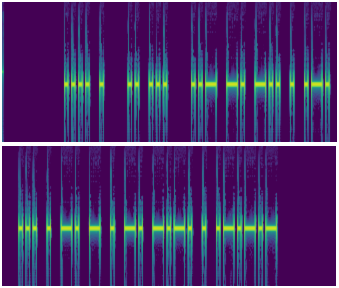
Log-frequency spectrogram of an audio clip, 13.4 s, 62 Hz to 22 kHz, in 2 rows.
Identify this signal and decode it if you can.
Morse code, heard as a keyed tone, about 17 wpm, 700 Hz. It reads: HE IS UNDER SENTENCE.
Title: Sentences from Top 1000 Words - Review Part 1 - 17wpm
